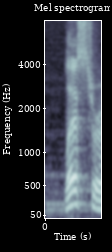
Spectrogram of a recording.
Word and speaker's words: Leicester: Leicester I'm not even sure if I can pronounce those Lester I can but not sure about gluster and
